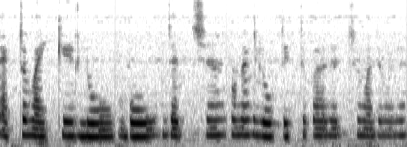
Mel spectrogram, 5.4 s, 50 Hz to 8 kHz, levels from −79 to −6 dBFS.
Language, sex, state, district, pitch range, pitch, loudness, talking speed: Bengali, female, West Bengal, Dakshin Dinajpur, 270-295 Hz, 280 Hz, -15 LUFS, 130 wpm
